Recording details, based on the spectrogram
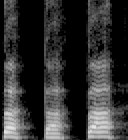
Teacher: if you put your hand on your voice box and go BBB, you will feel it vibrate.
